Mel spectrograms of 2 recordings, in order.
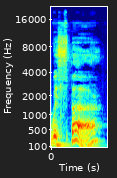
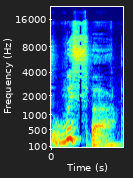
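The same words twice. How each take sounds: First: The stress is on the second syllable. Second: The stress is on the first syllable. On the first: The speaker calls it wrong. "It's not" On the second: The speaker calls it right. "it's whisper ... because it's here, not at the end"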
